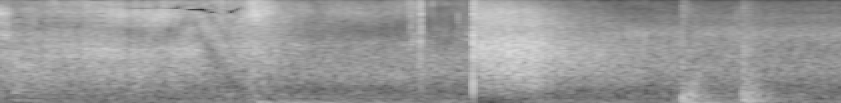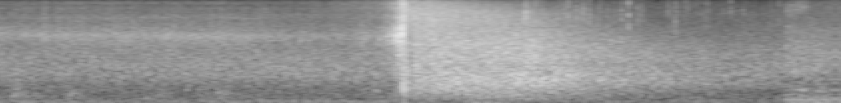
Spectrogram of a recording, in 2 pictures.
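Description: Funke Honey Badger firecracker: the lit fuse fizzes, a sharp crack comes about two and a half seconds in, and the main bang, the loudest sound, goes off about six seconds in and echoes away over a second or so.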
